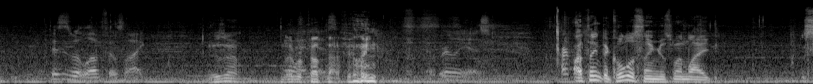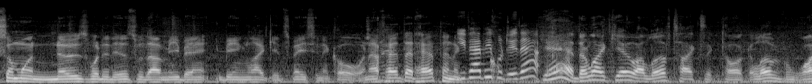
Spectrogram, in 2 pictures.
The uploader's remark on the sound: We met up at our favorite mid town spot (LIVE OAK NASHVILLE) to record a Friendsgiving podcast! There was food, laughter, and of course uncomfortable conversations.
